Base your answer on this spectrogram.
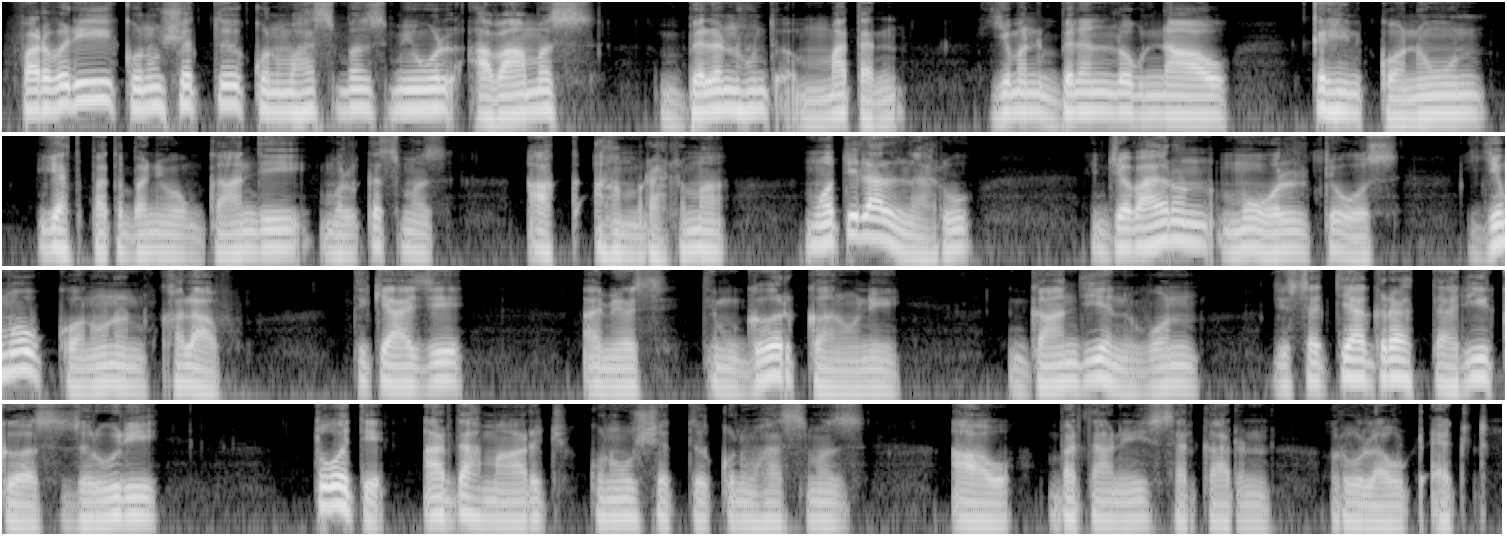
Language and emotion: Kashmiri, neutral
